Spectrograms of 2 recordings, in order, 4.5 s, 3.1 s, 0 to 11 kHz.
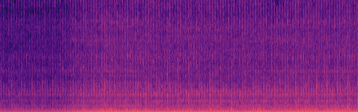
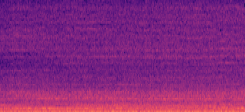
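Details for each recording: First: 1983 Porsche 944 with the throttle held open after bad fuel was drained, uneven lumpy beat that picks up after a second; won't idle on its own. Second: 1983 Porsche 944, warm after running 2.5 hours, fitted with new brakes: steady, even idle with a smooth low hum, no knocks or misses, cooling fans about to switch off. Normal idle.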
